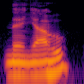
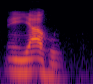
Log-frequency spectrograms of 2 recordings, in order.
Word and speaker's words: Netanyahu: Netanyahu. – Netanyahu.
